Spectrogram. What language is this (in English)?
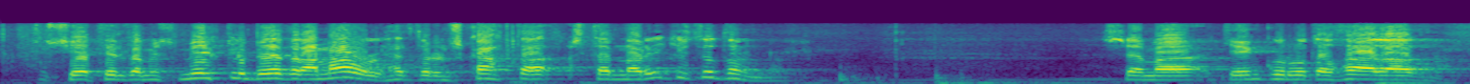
Icelandic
